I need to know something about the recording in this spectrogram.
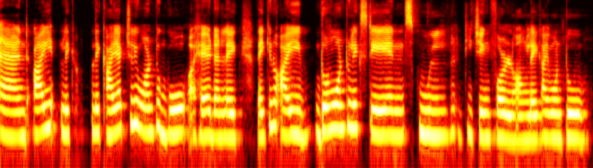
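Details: Adult woman who stutters, describing it as an invisible disability, speaking in a podcast interview; stuttering.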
